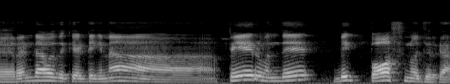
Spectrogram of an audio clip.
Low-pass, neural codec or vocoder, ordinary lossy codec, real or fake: none; none; none; real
